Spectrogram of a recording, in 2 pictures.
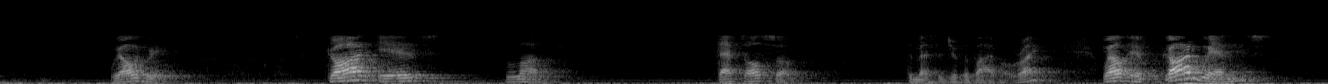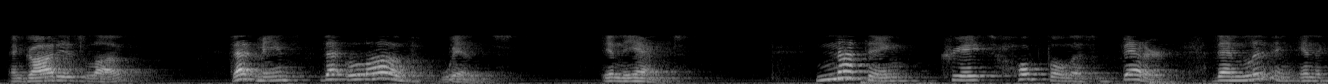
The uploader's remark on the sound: Recorded at MPPC on Sunday, December 4, 2022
